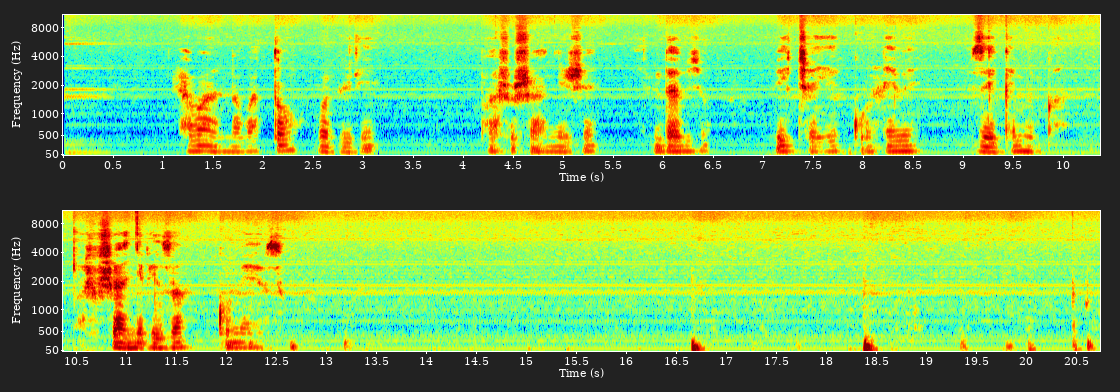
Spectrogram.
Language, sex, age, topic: Kinyarwanda, male, 25-35, education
